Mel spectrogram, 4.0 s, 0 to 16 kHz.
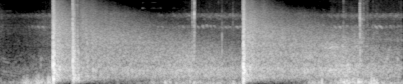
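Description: Shots from a short-barrel M4 rifle ring out as several loud, sharp cracks at irregular intervals, a close pair first and then single reports, each followed by a brief echoing tail.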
